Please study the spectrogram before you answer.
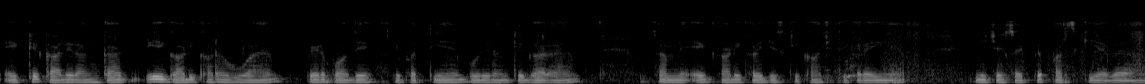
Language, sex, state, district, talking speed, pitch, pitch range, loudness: Hindi, male, West Bengal, Malda, 180 wpm, 100 Hz, 100-105 Hz, -39 LUFS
